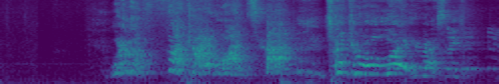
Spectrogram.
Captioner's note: laughs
